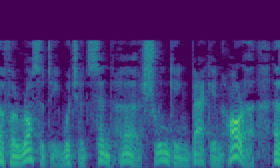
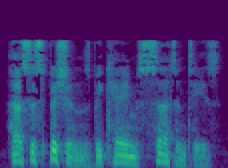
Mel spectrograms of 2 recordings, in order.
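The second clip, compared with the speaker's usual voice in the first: ordinary talk, nothing marked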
